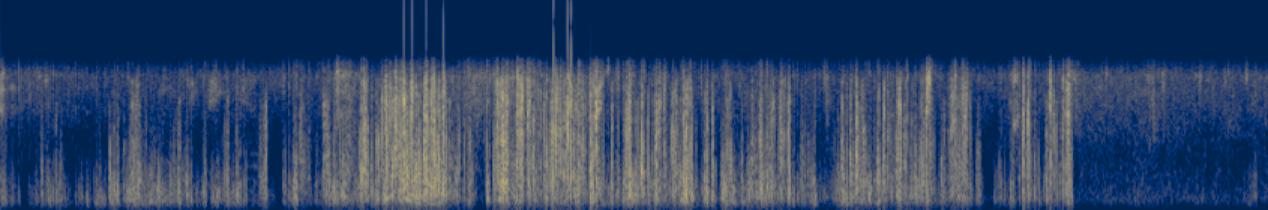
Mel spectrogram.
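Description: Wind buffeting the microphone in loud, irregular gusts, cutting off sharply near the end.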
